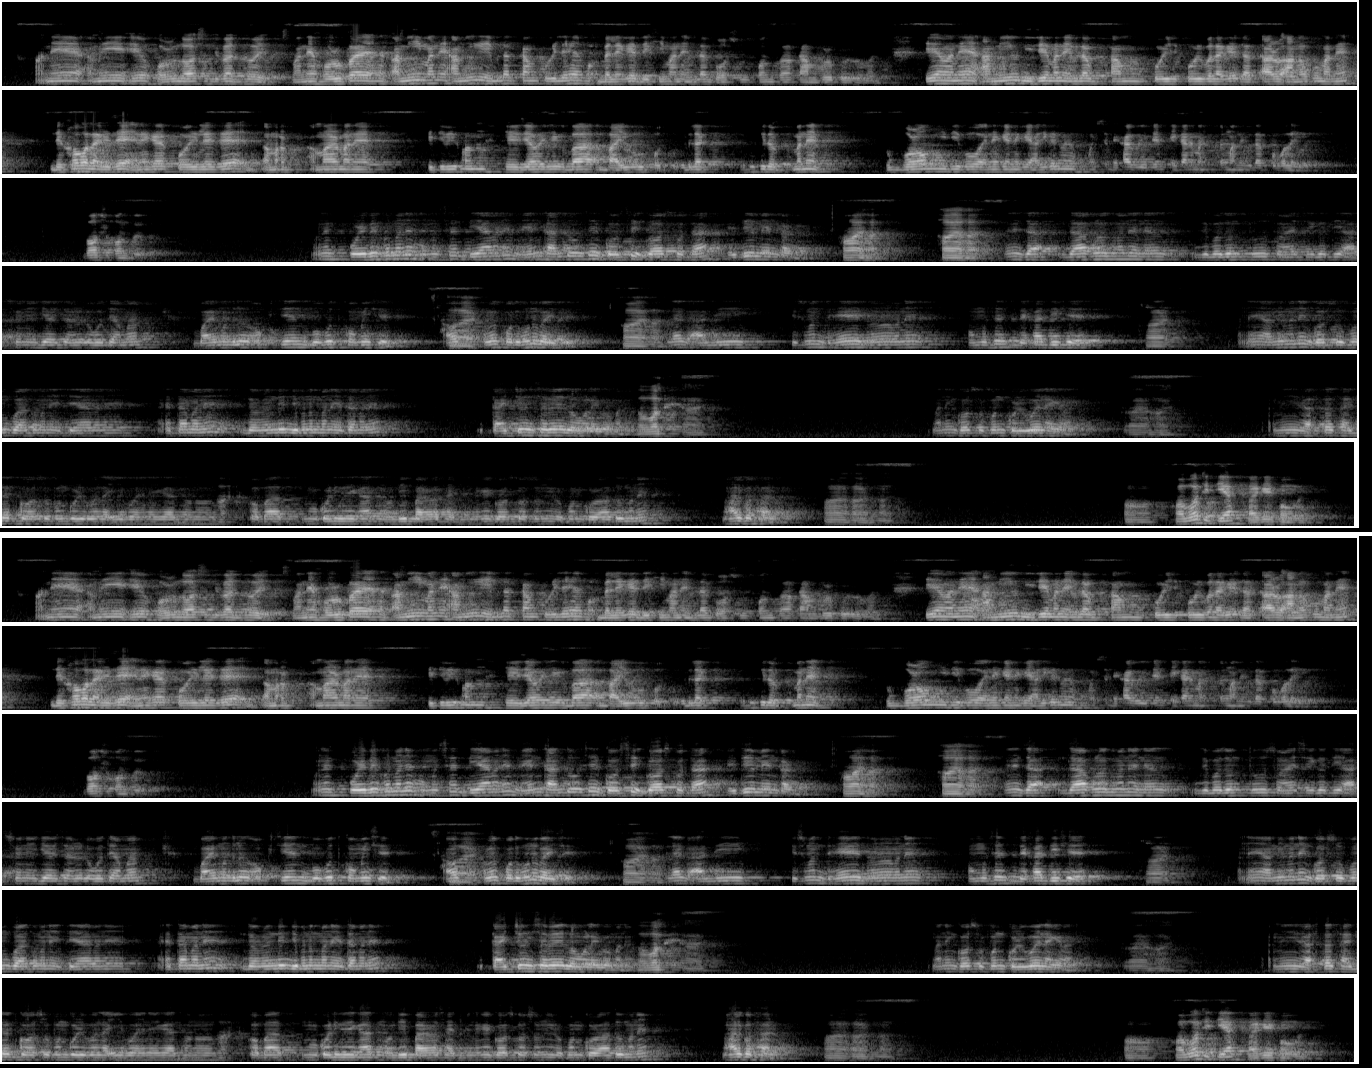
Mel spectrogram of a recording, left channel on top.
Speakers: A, on the left (about 15°); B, on the right (about 75°).
A: মানে আমি এই সৰু ল'ৰা ছোৱালী পৰা ধৰি মানে সৰুৰ পৰাই আমি মানে আমি এইবিলাক কাম কৰিলেহে বেলেগে দেখি মানে এইবিলাক গছ ৰোপন কৰা কাম বোৰ কৰিব মানে সে মানে
B: অ
A: আমিও নিজে মানে এইবিলাক কাম কৰি কৰিব লাগে আৰু আনকো মানে দেখুৱাব লাগে যে এনেকে কৰিলে যে আমাৰ আমাৰ মানে পৃথিৱীখন সেউজীয়া হৈ থাকিব বা বায়ু প্ৰদূষ এইবিলাক প্ৰদূষিত মানে গৰম নিদিব এনেকে এনেকে আজিকালি মানে সমস্যা দেখা গৈছেন সেইকাৰণে মানুহবিলাক ক'ব লাগিব। গছ ৰোপণ কৰিবলৈ
B: মানে পৰিৱেশত মানে সমস্যা দিয়া মানে মেইন কাৰণটো হৈছে গছ গছ কটা সেইটোয়ে মেইন কাৰণ
A: হয় হয় হয় হয়
B: এনে যা যাৰ ফলত মানে এনে জীৱ জন্তু চৰাই চিৰিকতি আশ্ৰয় নাইকিয়া হৈছে আৰু লগতে আমাৰ বায়ুমণ্ডলত অক্সিজেন বহুত কমিছে
A: হয়
B: আৰু ফলত প্ৰদূষনো বাঢ়িছে এইবিলাক
A: হয় হয়
B: আদি কিছুমান ঢেৰ ধৰণৰ মানে সমসা দেখা দিছে।
A: হয়।
B: মানে আমি মানে গছ ৰোপন কৰাটো মানে এতিয়া মানে এটা মানে দৈনন্দিন জীৱনত মানে এটা মানে কাৰ্য হিচাপে ল'ব লাগিব মানে
A: <inaudible> হয়।
B: মানে গছ ৰোপন কৰিবই লাগে মানে।
A: হয় হয়।
B: আমি ৰাস্তা চাইডত গছ ৰোপন কৰিব লাগিব এনেকা ধৰণত
A: হয়,
B: কৰবাত। মুকলি জেগাত নদী পাৰৰ চাইডত তেনেকে গছ গছনি ৰোপন কৰাটো মানে ভাল কথা আৰু
A: হয় হয় হয়। অ', হ'ব তেতিয়া তাকে কওঁ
